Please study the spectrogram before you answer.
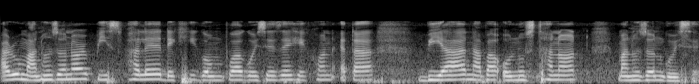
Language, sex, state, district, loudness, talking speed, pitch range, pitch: Assamese, female, Assam, Kamrup Metropolitan, -13 LUFS, 130 wpm, 195-220 Hz, 210 Hz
